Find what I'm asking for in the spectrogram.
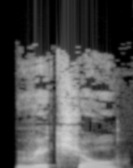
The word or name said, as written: RICKSHAW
